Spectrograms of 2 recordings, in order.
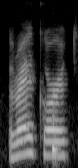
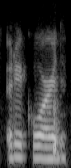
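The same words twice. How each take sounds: First: The stress is on the first syllable. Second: The stress is on the second syllable. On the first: It is used as a noun. "if it's a noun, you have to put the stress on the first syllable" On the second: It is used as a verb. "if it's a verb, it has to be on the second syllable"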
